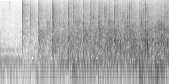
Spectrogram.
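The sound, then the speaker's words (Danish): Applause from an audience breaks out after a brief quiet moment, a dense patter of many hands clapping for Claus Meier that swells and holds steady, loud. “Ja, velfortjente klapsalver til Claus Meier.”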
